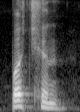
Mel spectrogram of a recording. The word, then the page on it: Pachin: Kashmiri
